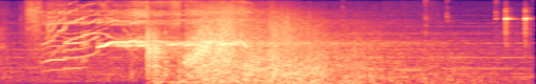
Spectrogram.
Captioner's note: baby screaming; thunder cracking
